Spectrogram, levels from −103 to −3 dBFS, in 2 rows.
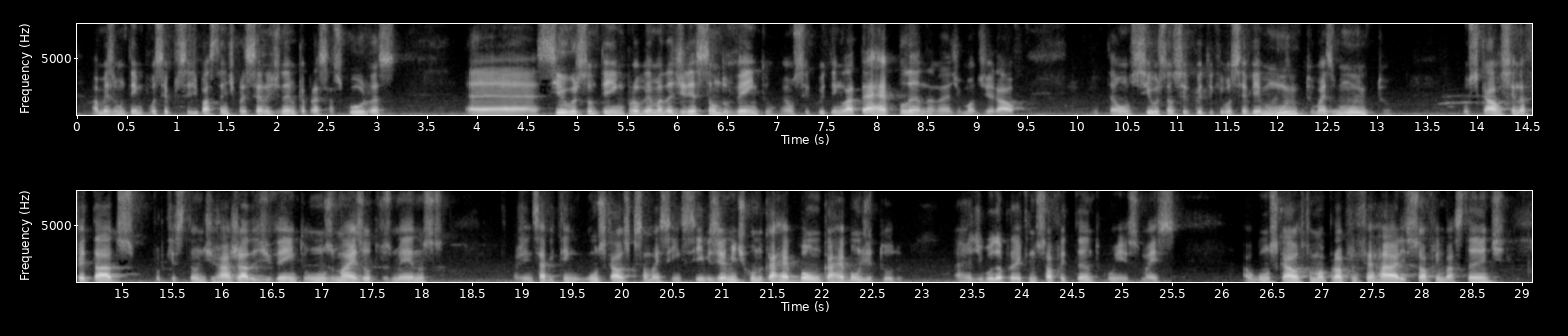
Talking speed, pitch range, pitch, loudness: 210 wpm, 105-120 Hz, 110 Hz, -29 LUFS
